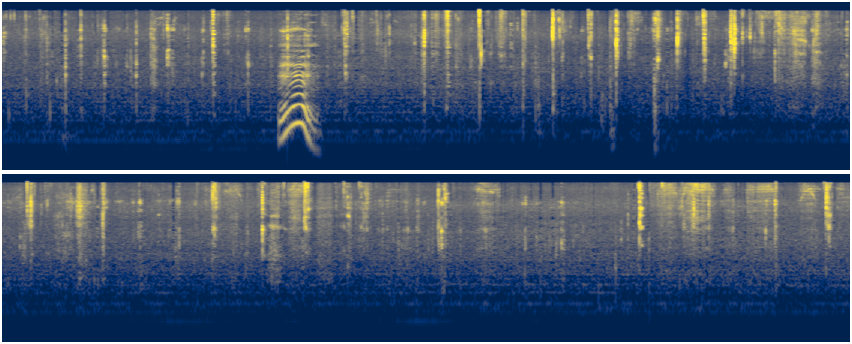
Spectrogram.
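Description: Close-miked biting and chewing of pizza, with many small wet mouth clicks. A short hum from the eater's voice about four seconds in.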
